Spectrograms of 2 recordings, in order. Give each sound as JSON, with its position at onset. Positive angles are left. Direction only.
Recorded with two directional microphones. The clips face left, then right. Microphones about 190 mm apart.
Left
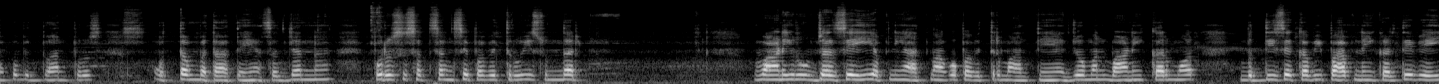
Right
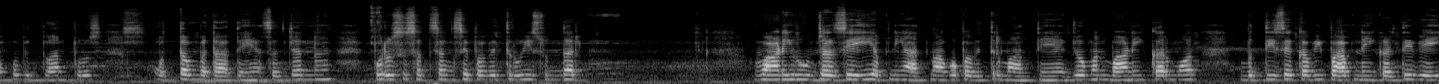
{"t": 0.1, "sound": "speech", "side_deg": 35}
{"t": 7.5, "sound": "speech", "side_deg": 35}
